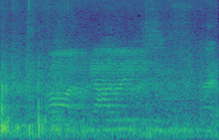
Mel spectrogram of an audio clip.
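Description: A football struck on artificial turf, a sharp kick or knock right at the start and another soon after, then a man's drawn-out shout lasting about a second.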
